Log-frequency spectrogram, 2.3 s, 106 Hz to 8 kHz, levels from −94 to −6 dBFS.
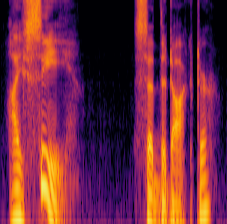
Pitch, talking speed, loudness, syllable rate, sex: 105 Hz, 130 wpm, -20 LUFS, 4.1 syllables/s, male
